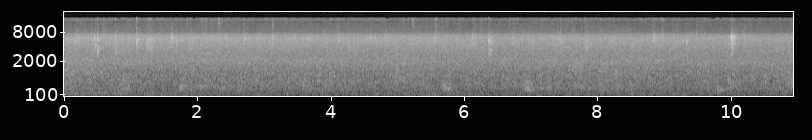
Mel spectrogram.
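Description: Steady rain falling on trees and leaves, with a few sharper drop hits scattered through it, brought by an approaching tropical cyclone.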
